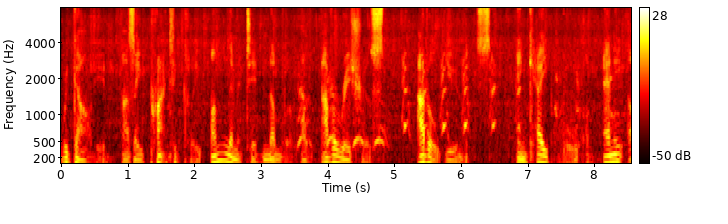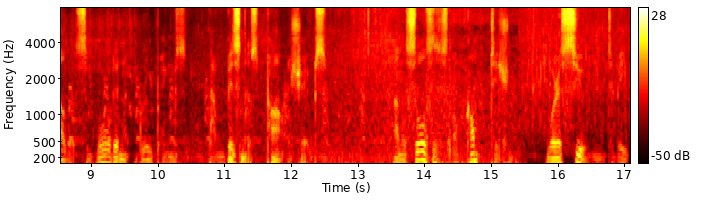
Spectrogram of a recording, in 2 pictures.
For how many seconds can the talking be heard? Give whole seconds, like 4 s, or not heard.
17 s.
